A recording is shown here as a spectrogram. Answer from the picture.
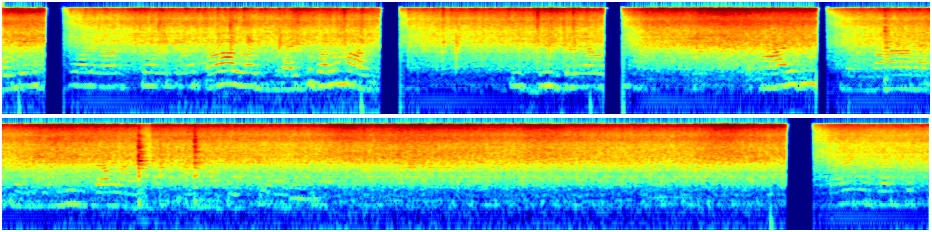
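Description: Onions and ground spices frying in oil in an aluminium karahi, a steady sizzle as a metal spatula stirs and scrapes the pan, with a couple of sharp clacks of the spatula against the metal about eight seconds in. The sizzle is broken by several brief silences.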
